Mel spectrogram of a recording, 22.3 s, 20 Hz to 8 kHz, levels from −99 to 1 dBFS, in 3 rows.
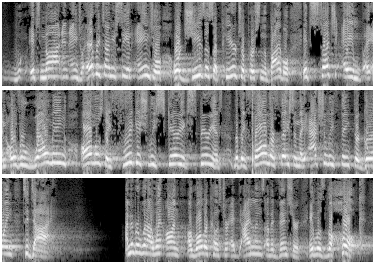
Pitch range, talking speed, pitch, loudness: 210-285 Hz, 165 wpm, 245 Hz, -9 LUFS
